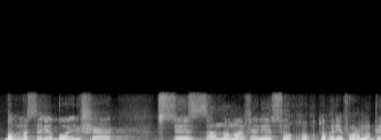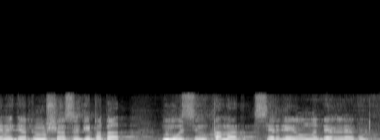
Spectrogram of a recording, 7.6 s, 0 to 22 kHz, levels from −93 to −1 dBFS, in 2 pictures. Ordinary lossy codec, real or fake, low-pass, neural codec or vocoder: none; fake; 7.2 kHz; codec, 32 kHz, 1.9 kbps, SNAC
